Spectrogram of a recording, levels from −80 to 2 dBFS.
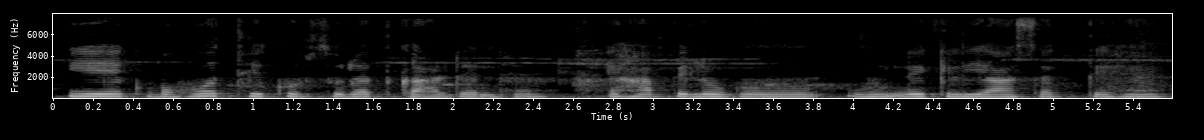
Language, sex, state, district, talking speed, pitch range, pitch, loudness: Hindi, female, Bihar, Sitamarhi, 160 wpm, 195-210 Hz, 200 Hz, -36 LUFS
